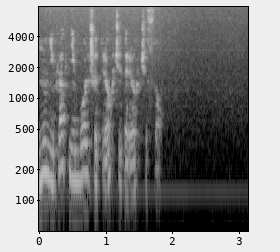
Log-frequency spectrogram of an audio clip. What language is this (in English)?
Russian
